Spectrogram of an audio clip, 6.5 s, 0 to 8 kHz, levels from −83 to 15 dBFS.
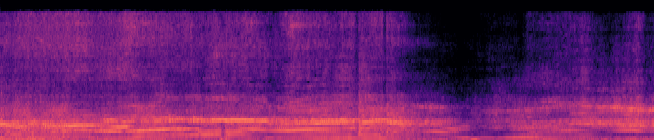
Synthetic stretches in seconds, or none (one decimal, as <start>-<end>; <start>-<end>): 0.0-2.0; 3.5-4.3; 5.0-5.7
